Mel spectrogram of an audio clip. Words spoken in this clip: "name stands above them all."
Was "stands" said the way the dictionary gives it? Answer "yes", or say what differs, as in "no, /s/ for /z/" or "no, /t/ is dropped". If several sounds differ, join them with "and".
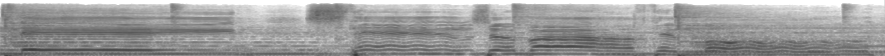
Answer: yes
